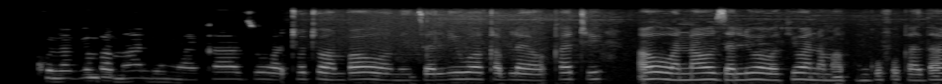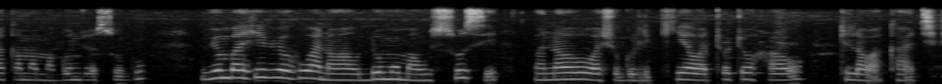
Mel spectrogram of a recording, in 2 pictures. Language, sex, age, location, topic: Swahili, female, 18-24, Kisumu, health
